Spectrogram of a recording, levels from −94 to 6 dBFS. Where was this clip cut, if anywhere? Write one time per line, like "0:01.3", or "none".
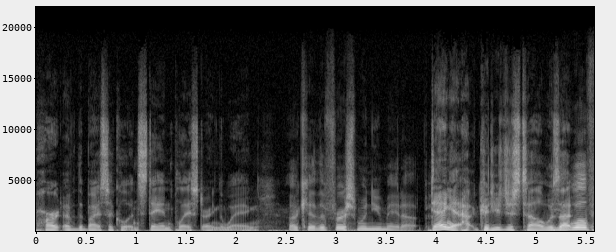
none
